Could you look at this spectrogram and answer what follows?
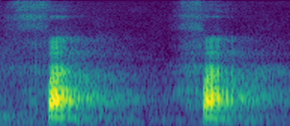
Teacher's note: Makhraj huruf fa ialah bibir bawah bagian dalam bertemu dengan ujung gigi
